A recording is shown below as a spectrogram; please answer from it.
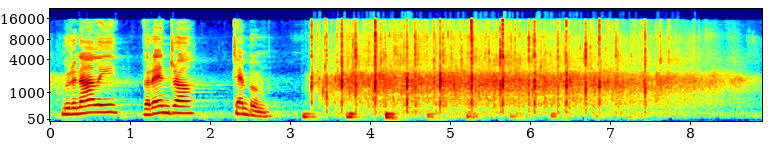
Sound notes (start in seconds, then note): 3.2 audience applauding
